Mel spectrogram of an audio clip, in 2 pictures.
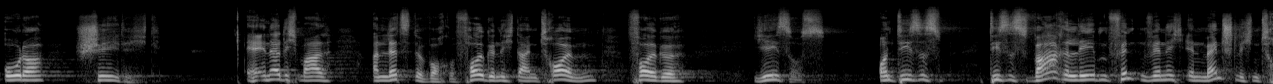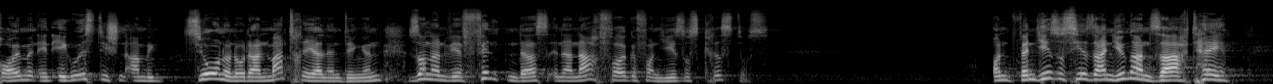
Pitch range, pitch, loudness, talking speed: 175-215 Hz, 195 Hz, -26 LUFS, 120 wpm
